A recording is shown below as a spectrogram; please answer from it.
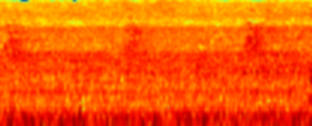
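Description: Steady low rumble of street traffic.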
